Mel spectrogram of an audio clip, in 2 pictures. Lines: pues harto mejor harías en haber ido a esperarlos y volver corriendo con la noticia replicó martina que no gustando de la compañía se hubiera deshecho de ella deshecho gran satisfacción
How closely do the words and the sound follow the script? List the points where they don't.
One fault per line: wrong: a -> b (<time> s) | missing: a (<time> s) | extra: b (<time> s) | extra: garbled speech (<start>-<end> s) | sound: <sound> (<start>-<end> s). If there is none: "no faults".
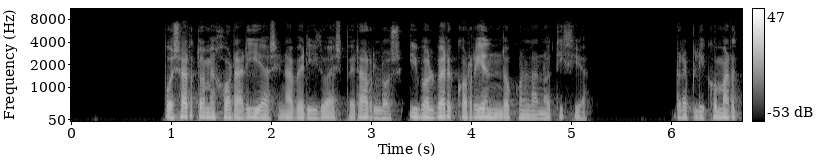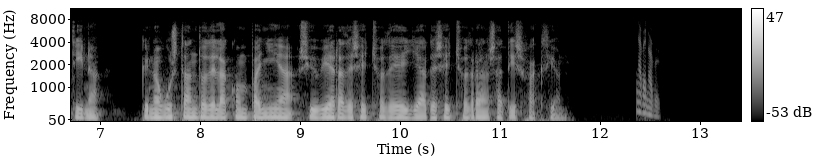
sound: chirp (12.4-12.6 s)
